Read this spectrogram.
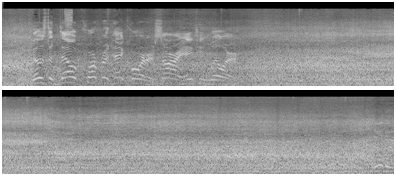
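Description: A car drives along a busy highway with a steady rush of road noise.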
